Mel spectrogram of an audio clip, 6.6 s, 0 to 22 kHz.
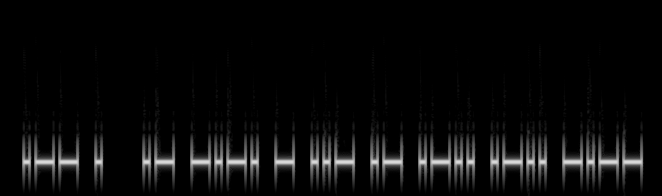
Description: Morse code, heard as a keyed tone, about 20 wpm, 700 Hz. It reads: WE ACTUALLY
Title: Sentences from Top 1000 Words - Review Part 4 - 20wpm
